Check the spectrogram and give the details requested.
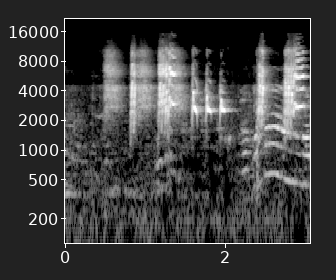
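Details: Grey-cheeked bulbul (cucak jenggot) singing vigorously, a recording meant to spur reluctant birds into song: raspy, scratchy chatter bursts, then quick clipped notes and a few short falling whistles.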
